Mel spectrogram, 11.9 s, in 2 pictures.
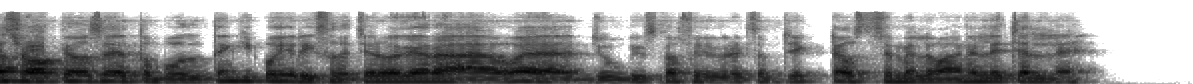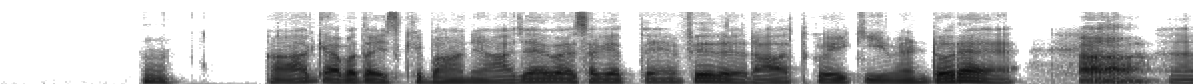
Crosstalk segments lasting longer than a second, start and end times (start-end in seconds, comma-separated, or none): none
